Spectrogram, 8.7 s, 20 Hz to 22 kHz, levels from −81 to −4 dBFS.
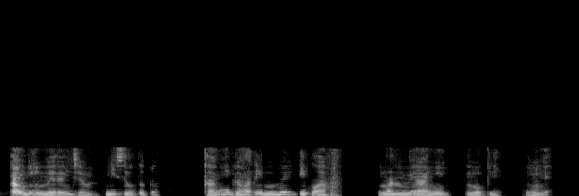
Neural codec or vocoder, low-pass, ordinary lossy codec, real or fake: codec, 44.1 kHz, 1.7 kbps, Pupu-Codec; 5.4 kHz; AAC, 24 kbps; fake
